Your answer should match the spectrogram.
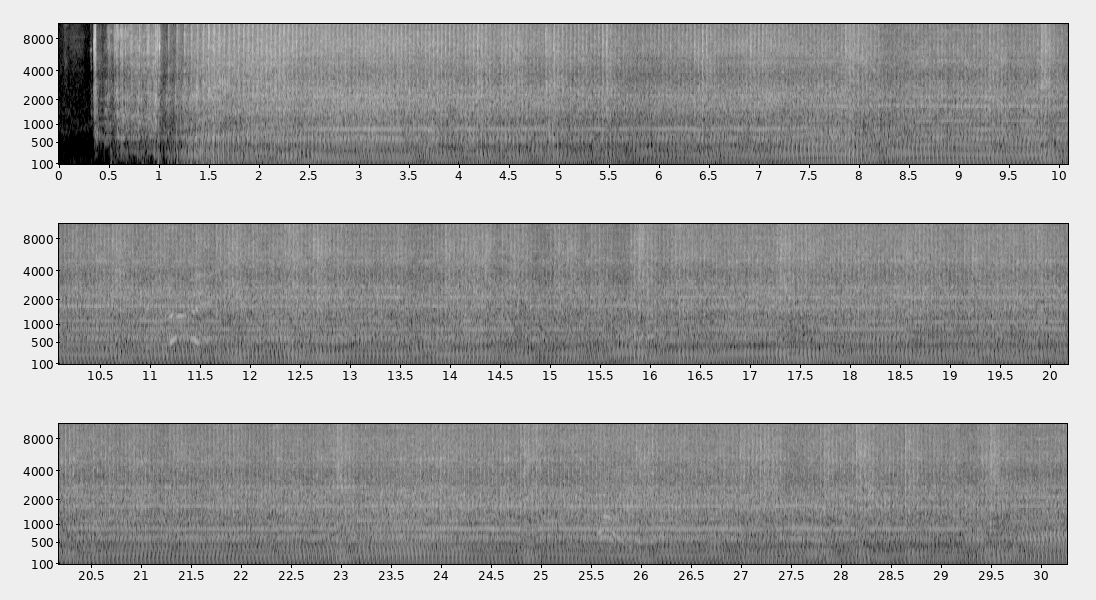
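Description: A small gasoline engine on a homemade hydraulic log splitter is cranked and catches within about a second and a half, then runs steadily. The splitter has just been refilled with hydraulic fluid after its hydraulics had stopped working.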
